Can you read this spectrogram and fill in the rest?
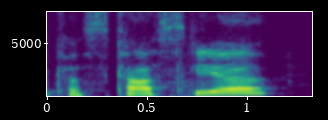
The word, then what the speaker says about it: Kaskaskia: I am recording in North Canton, Ohio, on land belonging to the Kaskaskia Nation.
